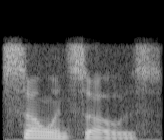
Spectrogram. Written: so-and-so's

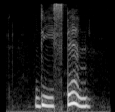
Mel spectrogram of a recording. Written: despin

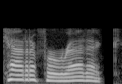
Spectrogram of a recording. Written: cataphoretic

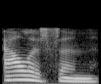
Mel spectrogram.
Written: allicin

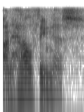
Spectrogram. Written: unhealthiness

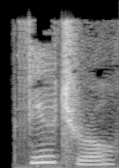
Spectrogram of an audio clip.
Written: futural

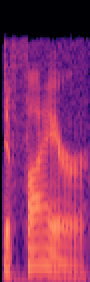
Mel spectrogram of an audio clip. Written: defier

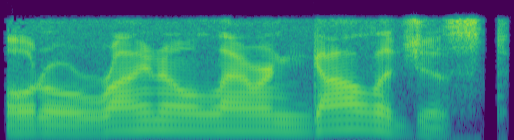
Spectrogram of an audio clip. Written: otorhinolaryngologist

